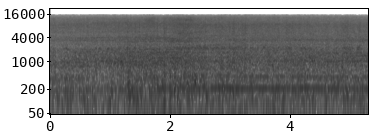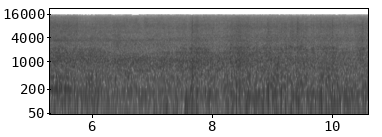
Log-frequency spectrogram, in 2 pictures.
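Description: Wind rushing over the helmet camera's microphone while riding, over the steady drone of a Suzuki Bandit 650's inline-four engine. The engine note drops slightly about six seconds in.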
